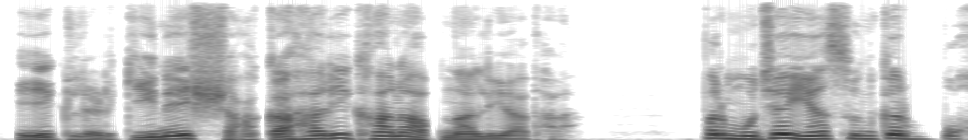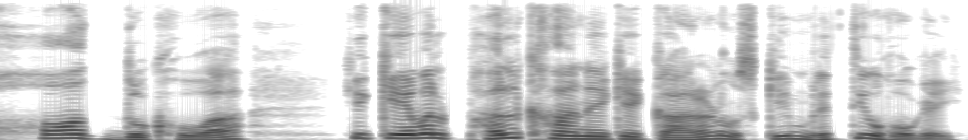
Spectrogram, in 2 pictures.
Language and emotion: Hindi, sad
